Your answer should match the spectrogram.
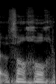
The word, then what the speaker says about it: Van Gogh: I'm just going to keep to the Dutch pronunciation here because... Van Gogh really doesn't cut it. The Van Gogh reference on your album cover there, I really love the aesthetic of it.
